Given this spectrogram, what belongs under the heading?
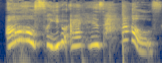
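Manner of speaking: high, loud, drawn-out gotcha; mock accusing. Reacting to the girl's story post, loud mock accusation. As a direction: call it out high and slow, like catching someone out.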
